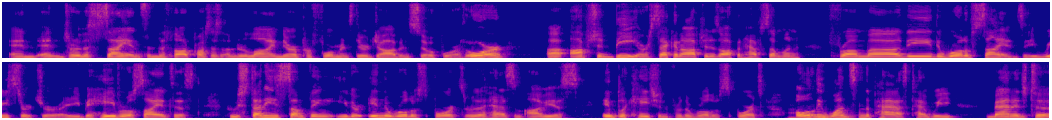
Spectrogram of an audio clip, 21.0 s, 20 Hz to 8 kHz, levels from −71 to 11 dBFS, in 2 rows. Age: 30-49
